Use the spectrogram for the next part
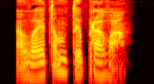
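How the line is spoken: Deadly calm. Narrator (Russian): отозвался он убийственно спокойно

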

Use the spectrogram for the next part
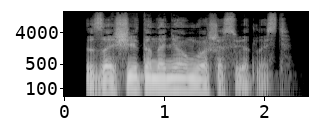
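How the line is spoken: Grumbling. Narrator (Russian): проворчал Ратай

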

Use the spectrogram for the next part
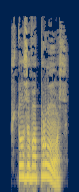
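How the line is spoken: Mother's exclamation. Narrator (Russian): воскликнула мать

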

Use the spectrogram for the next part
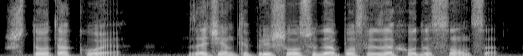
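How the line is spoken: Stern question. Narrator (Russian): Шелдон строго спросил

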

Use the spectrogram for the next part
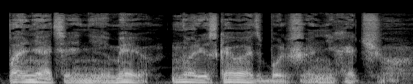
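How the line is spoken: Hoarse male voice. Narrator (Russian): сипло ответил он

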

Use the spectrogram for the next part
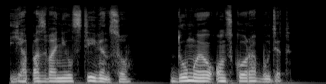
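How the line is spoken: Whisper. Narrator (Russian): шепнул Люк

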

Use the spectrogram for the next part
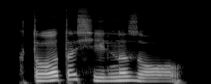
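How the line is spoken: Wry snort. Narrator (Russian): хмыкнул ангел

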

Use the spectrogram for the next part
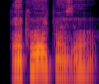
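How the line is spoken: Tearful sighing old man. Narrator (Russian): вздохнул старик, и его глаза наполнились слезами

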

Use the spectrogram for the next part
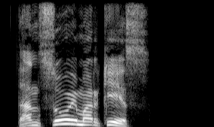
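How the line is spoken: Shout from a crowd. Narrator (Russian): кто-то закричал в народе

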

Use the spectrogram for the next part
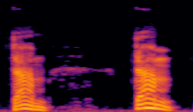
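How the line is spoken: Strained, choked voice. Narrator (Russian): отвечал погонщик сдавленным голосом

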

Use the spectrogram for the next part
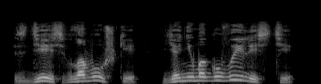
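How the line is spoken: Shouting. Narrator (Russian): закричал Маугли

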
